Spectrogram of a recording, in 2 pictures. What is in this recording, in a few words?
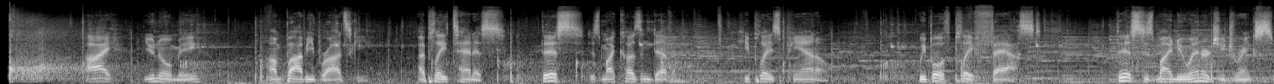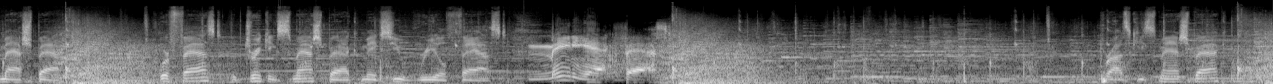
Commercial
